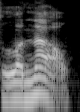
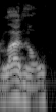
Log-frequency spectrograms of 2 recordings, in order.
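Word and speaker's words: Lenell: look forward to was maurice lanelle or lionel that's how people pronounce that they made wonderful christmas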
